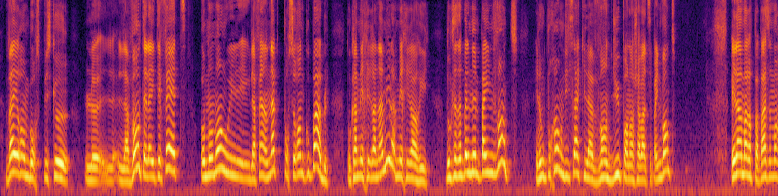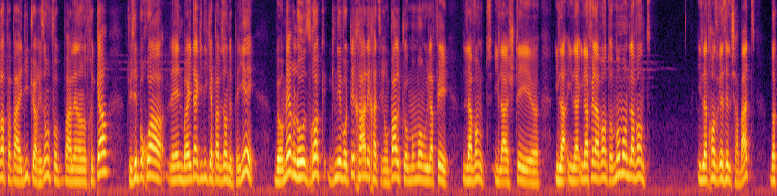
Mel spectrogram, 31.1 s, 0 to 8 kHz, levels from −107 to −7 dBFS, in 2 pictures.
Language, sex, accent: French, male, French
